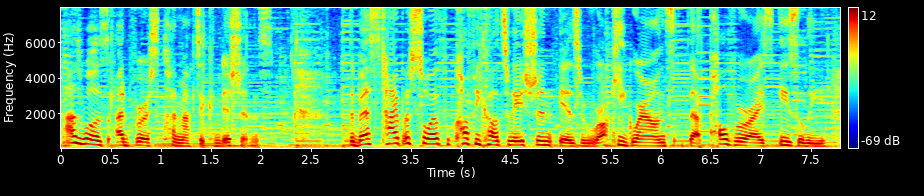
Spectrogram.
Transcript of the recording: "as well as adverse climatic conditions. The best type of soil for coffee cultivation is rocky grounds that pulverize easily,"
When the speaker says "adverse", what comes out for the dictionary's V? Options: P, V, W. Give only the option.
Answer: V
